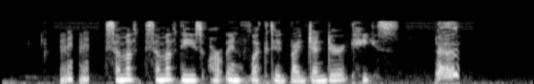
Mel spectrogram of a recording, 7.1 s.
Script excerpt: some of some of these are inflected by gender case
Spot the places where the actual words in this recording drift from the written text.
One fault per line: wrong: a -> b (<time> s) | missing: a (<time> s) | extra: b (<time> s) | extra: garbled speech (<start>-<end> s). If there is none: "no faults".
no faults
